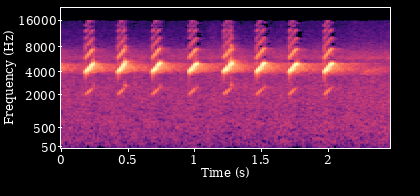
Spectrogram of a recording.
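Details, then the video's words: Silverstoneia flotator calling in an abandoned cacao plantation at La Gamba, Costa Rica: eight short, sharp, high chirps, each with a brief upward sweep, evenly spaced about every quarter second over a quiet background. "Silverstoneia flotator calling in La Gamba, Costa Rica"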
